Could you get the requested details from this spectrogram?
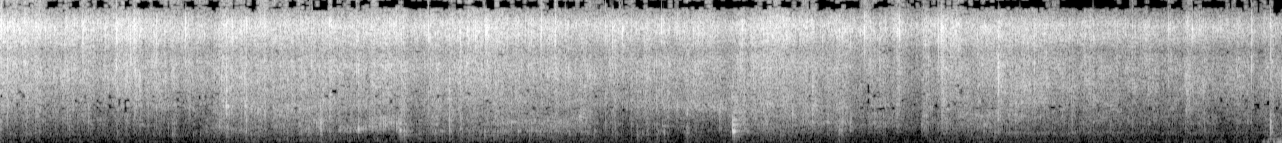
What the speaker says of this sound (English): Alright, onto the fire. A little sizzle.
